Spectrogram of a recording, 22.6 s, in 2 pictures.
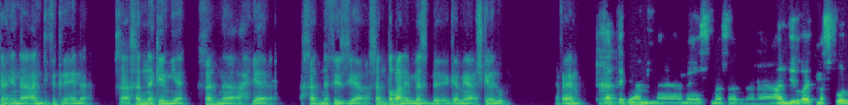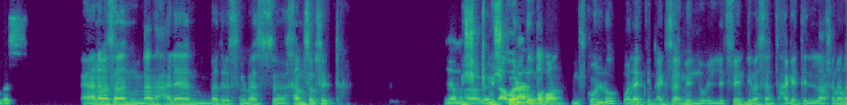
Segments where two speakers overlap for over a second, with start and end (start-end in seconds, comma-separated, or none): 17.4-18.6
